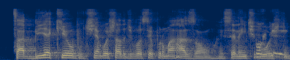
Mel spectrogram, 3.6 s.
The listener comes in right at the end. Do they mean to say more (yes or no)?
no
